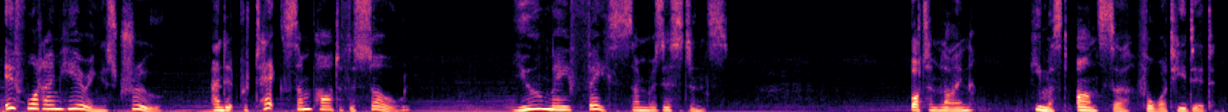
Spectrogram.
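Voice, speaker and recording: A woman's voice: mid-range voice, expressive, measured pace, long pauses, darkish tone, soft background music, close to an everyday voice. An actress playing a keen, confident young female scholar in a fantasy game, wry and matter-of-fact. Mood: keen, businesslike.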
